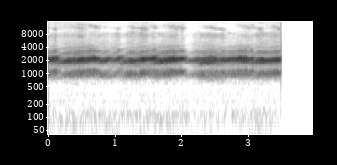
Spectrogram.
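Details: Chorus of frogs singing after dark in March 2023, a steady high trilling drone of overlapping voices with a brief lull near two seconds, cutting off abruptly into silence at three and a half seconds.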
